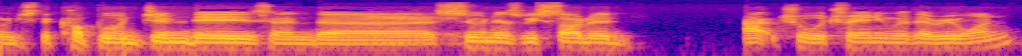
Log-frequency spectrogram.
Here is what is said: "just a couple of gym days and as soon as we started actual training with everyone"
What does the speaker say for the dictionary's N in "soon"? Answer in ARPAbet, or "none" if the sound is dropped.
N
